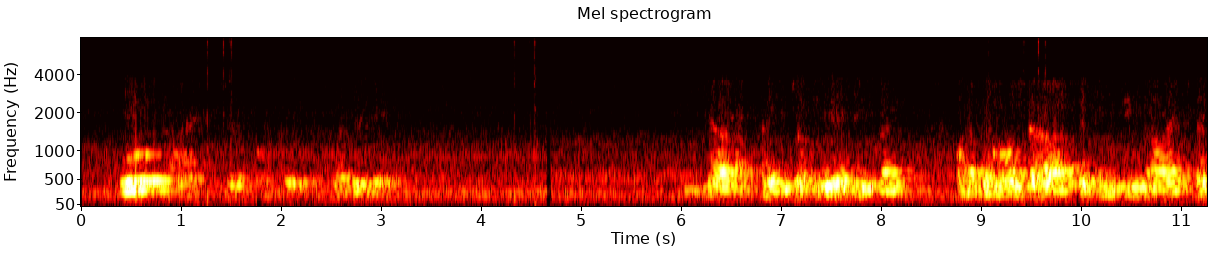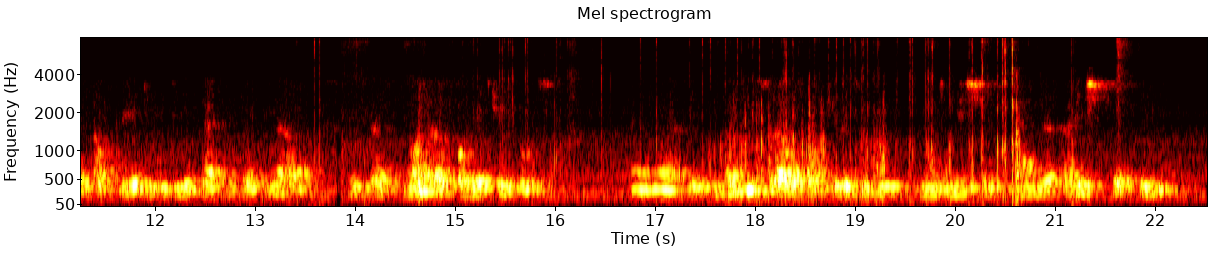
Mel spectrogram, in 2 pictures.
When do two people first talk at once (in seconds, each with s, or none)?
none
